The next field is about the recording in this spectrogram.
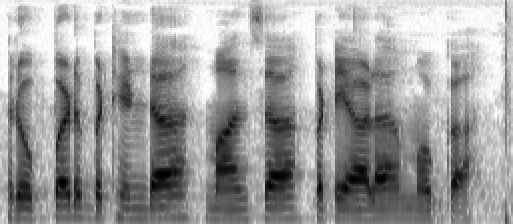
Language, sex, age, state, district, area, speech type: Punjabi, male, 18-30, Punjab, Shaheed Bhagat Singh Nagar, urban, spontaneous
